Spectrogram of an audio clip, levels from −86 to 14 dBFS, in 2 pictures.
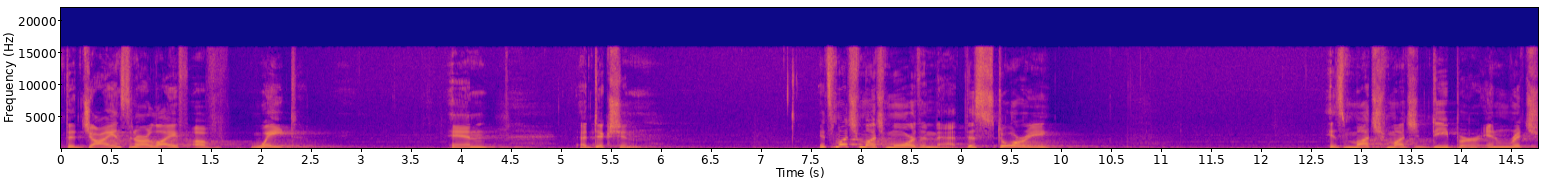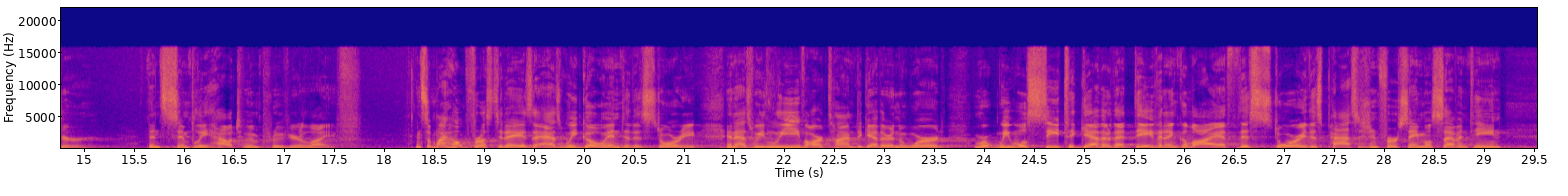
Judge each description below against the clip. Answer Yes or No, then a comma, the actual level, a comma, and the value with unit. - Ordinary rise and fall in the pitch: No, wide, 5.8 semitones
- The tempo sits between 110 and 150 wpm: Yes, average, 145 wpm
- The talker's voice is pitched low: No, medium, 150 Hz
